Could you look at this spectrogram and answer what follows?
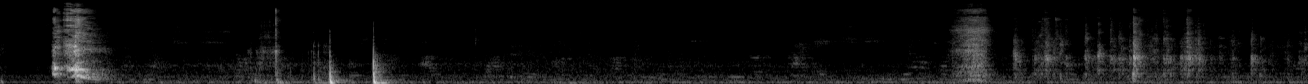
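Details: Repeated sneezing: a sharp sneeze burst, then a few smaller bursts and a second sneeze later, with quiet room noise between.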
